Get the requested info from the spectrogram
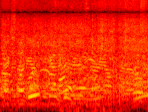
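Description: People's voices talking in the background, with no single clear speaker.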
